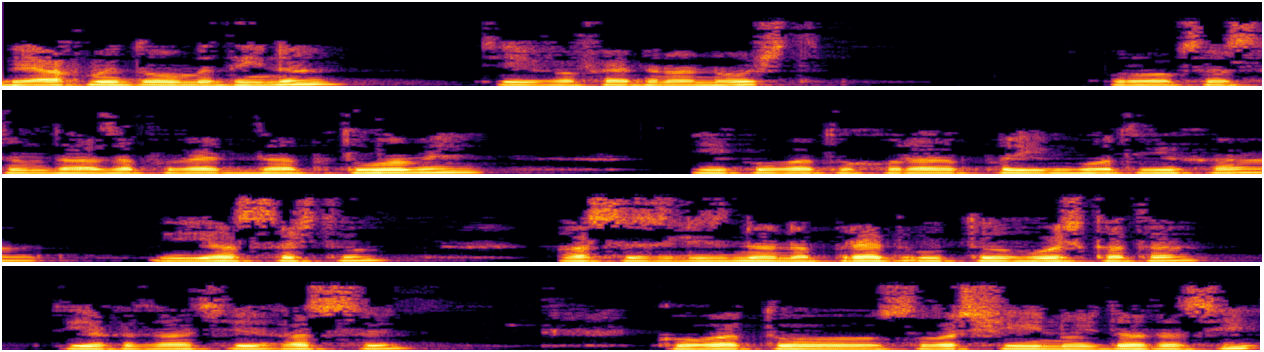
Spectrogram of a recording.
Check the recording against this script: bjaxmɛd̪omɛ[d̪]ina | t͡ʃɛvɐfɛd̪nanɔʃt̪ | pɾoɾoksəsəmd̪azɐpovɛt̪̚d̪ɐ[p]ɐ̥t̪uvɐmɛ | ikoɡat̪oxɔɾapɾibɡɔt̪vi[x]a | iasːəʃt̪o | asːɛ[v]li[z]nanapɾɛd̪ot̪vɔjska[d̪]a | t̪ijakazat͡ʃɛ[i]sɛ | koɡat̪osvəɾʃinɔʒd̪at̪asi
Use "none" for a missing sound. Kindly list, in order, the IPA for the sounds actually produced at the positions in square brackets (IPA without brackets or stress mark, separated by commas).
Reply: d̪, p, x, z, z, t̪, a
